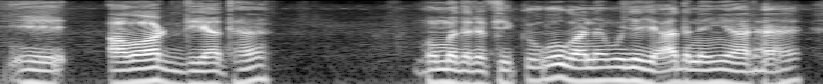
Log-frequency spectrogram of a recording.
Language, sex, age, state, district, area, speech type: Urdu, male, 30-45, Bihar, Khagaria, rural, spontaneous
